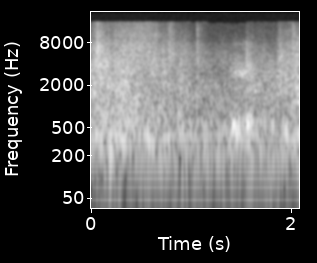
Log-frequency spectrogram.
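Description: Faint sipping of water through a straw from a cup.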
